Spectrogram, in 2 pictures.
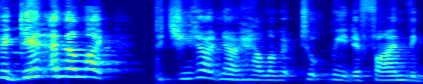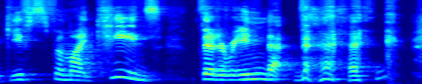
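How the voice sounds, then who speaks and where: An animated voice with an Australian accent and big swings in loudness, on a very clean recording with a silent background. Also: woman, fairly high pitch for a woman, lively intonation, moderate pace. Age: 50s. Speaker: keynote speaker and business mentor. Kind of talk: radio interview, telling a story.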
